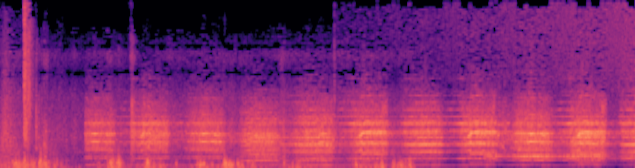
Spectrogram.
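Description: Background music with sustained chords over rough outdoor noise with knocks and rumble. About four seconds in, the outdoor noise cuts off suddenly and only the music remains.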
